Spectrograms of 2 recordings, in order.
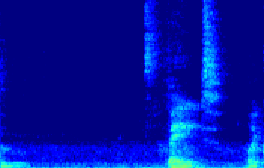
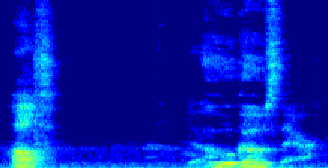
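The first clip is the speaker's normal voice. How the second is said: loud, raised guard's call; sentry hailing strangers, louder and higher; guard's challenge; 5 semitones higher, 9 dB louder, much slower than usual. Acted. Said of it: "one of the guards does speak up and asks".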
